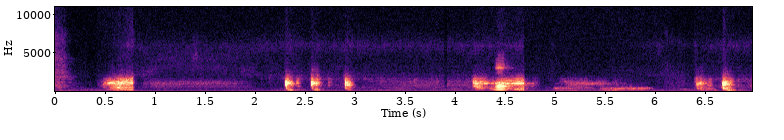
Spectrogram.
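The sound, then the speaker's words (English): A bear chomps its teeth together in a series of sharp, hollow clacks, coming in irregular clusters separated by quiet gaps, with a breathy huff partway through. “That's a knocking. So can you hear? They chomp their teeth together, right?”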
